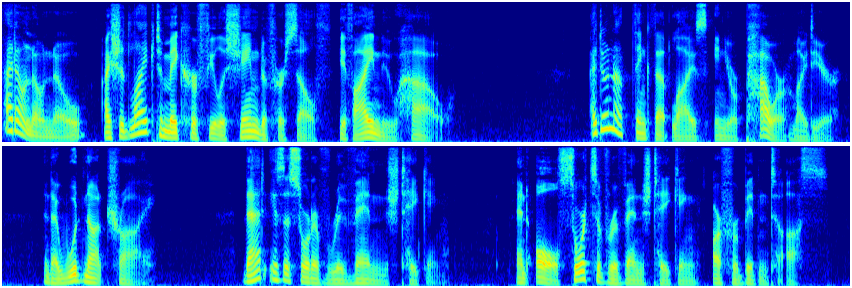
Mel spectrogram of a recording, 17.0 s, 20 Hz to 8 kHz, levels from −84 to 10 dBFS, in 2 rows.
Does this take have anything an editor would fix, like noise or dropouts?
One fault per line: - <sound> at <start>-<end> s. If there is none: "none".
none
